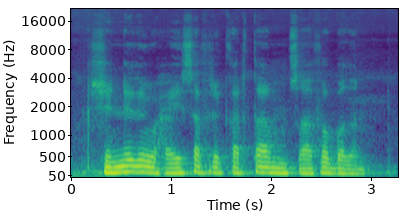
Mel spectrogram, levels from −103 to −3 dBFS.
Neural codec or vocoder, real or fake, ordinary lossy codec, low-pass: none; real; none; none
